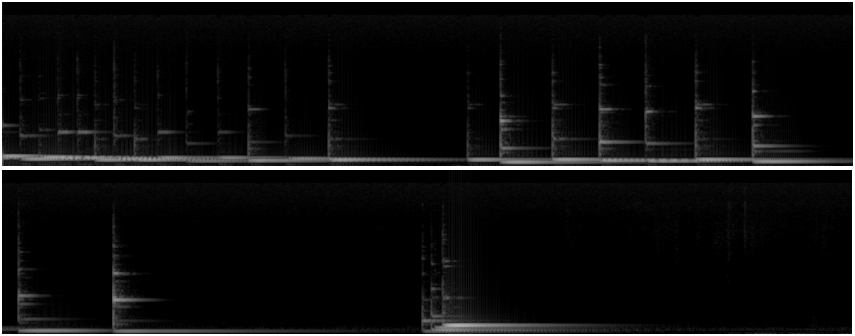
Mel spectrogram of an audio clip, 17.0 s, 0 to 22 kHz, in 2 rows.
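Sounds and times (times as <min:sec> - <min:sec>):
marimba played with soft mallets: 0:00.0 - 0:10.7, 0:12.7 - 0:14.8.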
